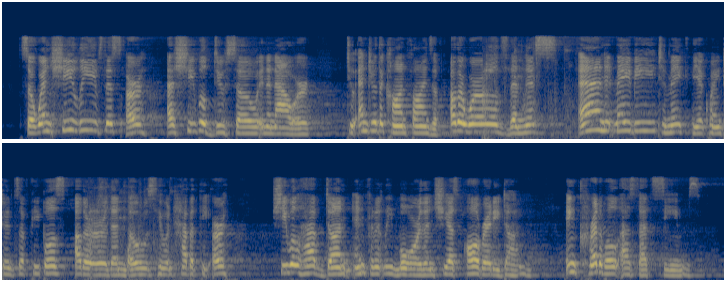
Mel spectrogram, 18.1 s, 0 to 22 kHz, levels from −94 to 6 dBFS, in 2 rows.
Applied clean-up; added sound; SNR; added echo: neural separator model SepFormer DNS4.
